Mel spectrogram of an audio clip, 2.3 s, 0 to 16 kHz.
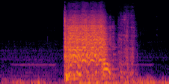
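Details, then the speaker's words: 1979 Datsun sitting about 30 years, low miles, starter jumped directly: short burst of starter whirring with no firing; engine cranks but doesn't start yet. "we have crankage that's a good sign at least the starter works now we just gotta get fired everything now we have crankage and everything like that no rat nest in there"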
